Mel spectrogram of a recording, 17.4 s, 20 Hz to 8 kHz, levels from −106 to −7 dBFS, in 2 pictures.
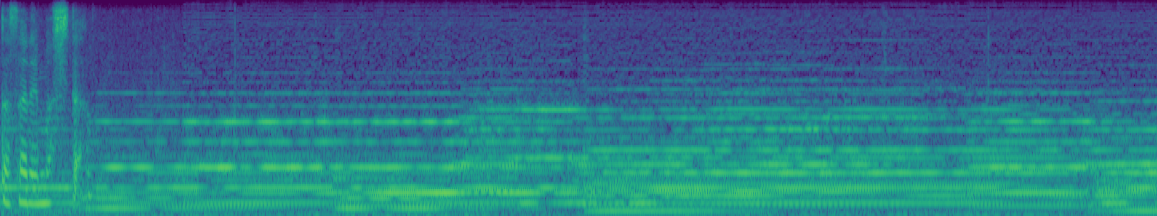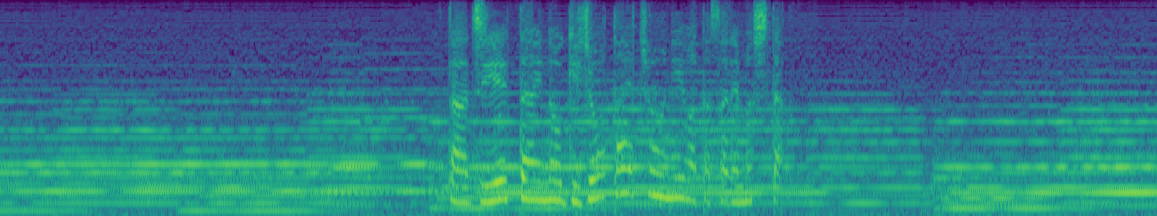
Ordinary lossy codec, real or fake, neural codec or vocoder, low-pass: Opus, 16 kbps; real; none; 7.2 kHz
